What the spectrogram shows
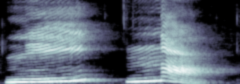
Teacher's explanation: падає наголос вимовляємо який звук ми тягнемо голосом звук і тобто наголос падає на звук І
